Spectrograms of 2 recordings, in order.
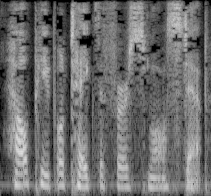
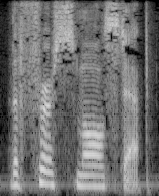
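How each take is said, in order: First: Said in the usual way. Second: "The first small step" said slowly, each word weighted, FIRST stressed; slow emphatic repeat. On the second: Shown as a demonstration. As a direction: lean hard on "first small step", slowing right down. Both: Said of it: "The emphasis here is".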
